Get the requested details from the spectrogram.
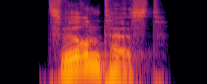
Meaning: inflection of zwirnen: 1. second-person singular preterite 2. second-person singular subjunctive II
- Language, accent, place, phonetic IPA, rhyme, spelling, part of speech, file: German, Germany, Berlin, [ˈt͡svɪʁntəst], -ɪʁntəst, zwirntest, verb, De-zwirntest.ogg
